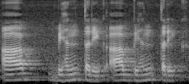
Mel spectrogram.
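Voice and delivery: आभ्यंतरिक drawn out syllable by syllable, aa-bhyan-ta-rik, slowly; slow spelling-out. Shown as a demonstration. Teacher to students drilling the word, very slow and deliberate. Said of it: "इसलिए हो जाएगा यहाँ आभ्यंतरिक".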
